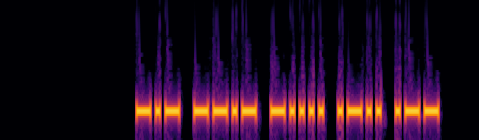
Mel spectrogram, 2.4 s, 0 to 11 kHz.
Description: Morse code, heard as a keyed tone, about 65 wpm, 700 Hz. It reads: KQ6LW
